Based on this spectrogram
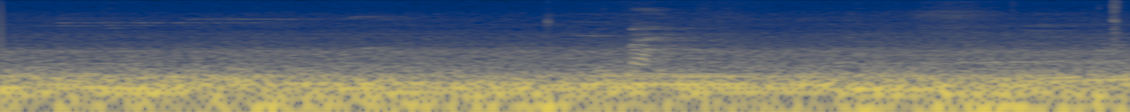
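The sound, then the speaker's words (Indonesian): Steady low engine rumble from slow, congested traffic in West Jakarta, Indonesia, fills the whole recording, a dense continuous drone with faint higher noises from other vehicles drifting through. “Anjing macet banget sih, gila.”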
